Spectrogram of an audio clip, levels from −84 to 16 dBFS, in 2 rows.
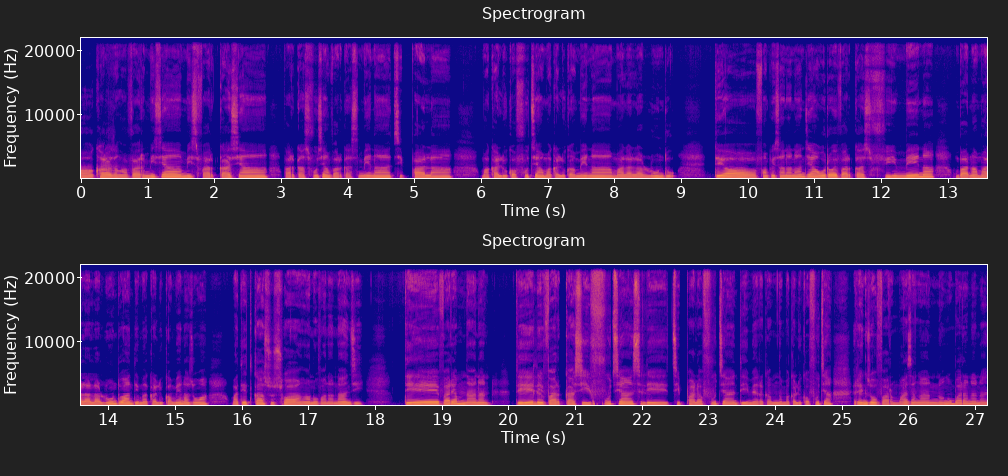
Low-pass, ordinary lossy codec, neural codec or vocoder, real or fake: none; none; none; real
